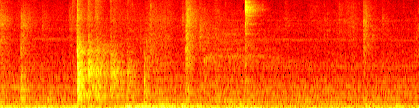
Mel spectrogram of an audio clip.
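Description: Kitchen handling sounds: a few short knocks and clinks of bowls and utensils being moved about on a counter, over a low steady rumble.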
